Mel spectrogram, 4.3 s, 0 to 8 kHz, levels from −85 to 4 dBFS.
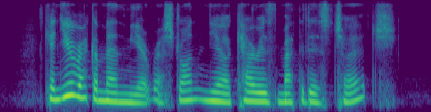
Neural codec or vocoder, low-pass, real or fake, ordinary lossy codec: none; 7.2 kHz; real; Opus, 24 kbps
